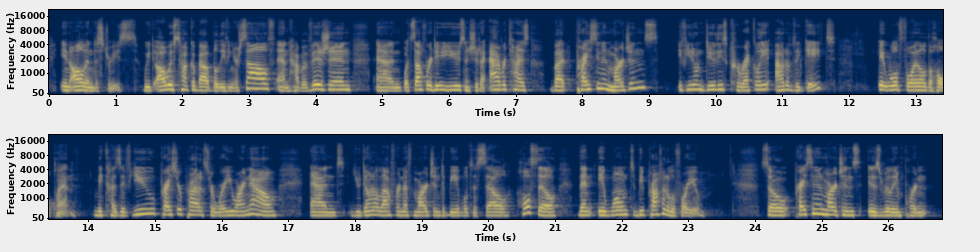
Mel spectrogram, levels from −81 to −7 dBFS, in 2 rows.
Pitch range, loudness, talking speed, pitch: 165-205 Hz, -21 LUFS, 180 wpm, 180 Hz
